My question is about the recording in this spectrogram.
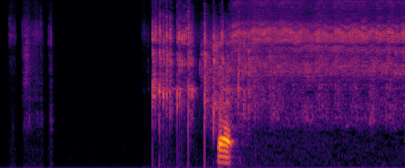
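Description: Aerosol spray paint can spraying: a steady hiss that starts about a second and a half in, with a few rattling clicks as it begins.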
